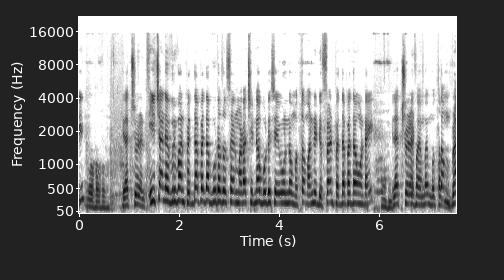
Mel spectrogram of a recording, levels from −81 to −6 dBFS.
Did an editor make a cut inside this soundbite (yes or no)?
yes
